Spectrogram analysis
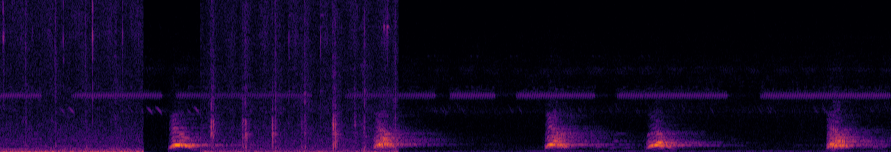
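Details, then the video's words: Golden Retriever puppies at play on green grass give short, sharp yappy barks, spaced about a second apart, after a burst of scuffling and thumping. A faint, steady high beeping runs throughout. "Adorable Golden Retriever Puppies Playing On Lush Green Grass – Cute Dog Video | Dog Sounds"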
